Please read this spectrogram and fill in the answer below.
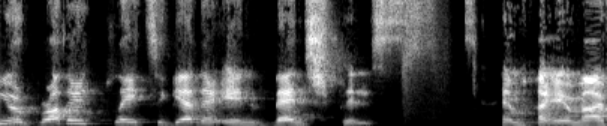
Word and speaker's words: Ventspils: And then after your hometown, you played you and your brother played together in Ventspils. Am I pronouncing it correctly? It's okay, Ventspils, yes.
